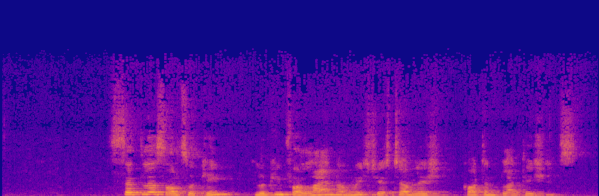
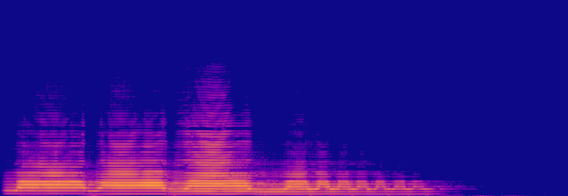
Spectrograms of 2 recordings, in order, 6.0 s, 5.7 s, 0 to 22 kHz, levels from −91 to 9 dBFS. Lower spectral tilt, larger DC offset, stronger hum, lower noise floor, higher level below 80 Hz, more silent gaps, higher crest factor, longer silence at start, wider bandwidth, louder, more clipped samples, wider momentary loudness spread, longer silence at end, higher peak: first, -6 dB/octave vs 1 dB/octave; neither; neither; second, -56 dBFS vs -73 dBFS; first, -58 dBFS vs -68 dBFS; neither; about the same, 18 dB vs 14 dB; first, 1.1 s vs 0.05 s; first, 15.5 kHz vs 12 kHz; second, -22 LUFS vs -18 LUFS; neither; second, 10 LU vs 18 LU; second, 0.2 s vs 1.35 s; about the same, -6 dBFS vs -8 dBFS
